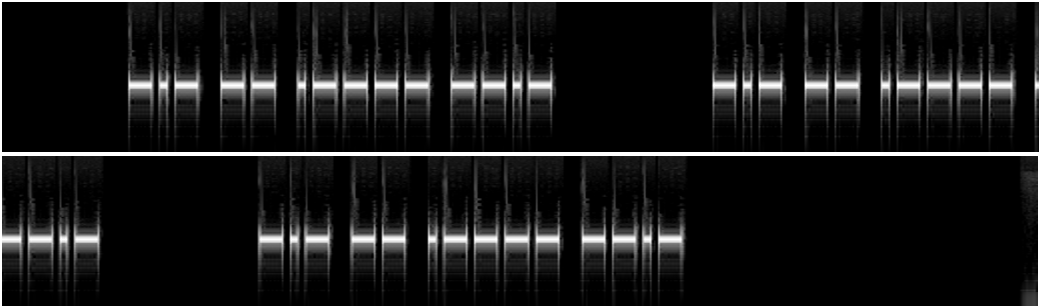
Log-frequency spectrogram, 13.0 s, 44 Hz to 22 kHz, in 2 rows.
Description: Morse code, heard as a keyed tone, about 25 wpm, 700 Hz. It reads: KM1Q KM1Q KM1Q
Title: USA Call Signs - 4 Characters - Repeated 3x - 25wpm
